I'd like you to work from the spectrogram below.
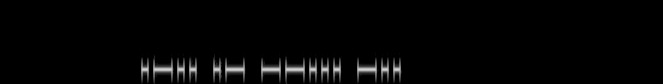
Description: Morse code, heard as a keyed tone, about 20 wpm, 700 Hz. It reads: LA7D
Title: DXCC-100 Call Signs - 4 Characters - Repeated 2x - 20wpm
